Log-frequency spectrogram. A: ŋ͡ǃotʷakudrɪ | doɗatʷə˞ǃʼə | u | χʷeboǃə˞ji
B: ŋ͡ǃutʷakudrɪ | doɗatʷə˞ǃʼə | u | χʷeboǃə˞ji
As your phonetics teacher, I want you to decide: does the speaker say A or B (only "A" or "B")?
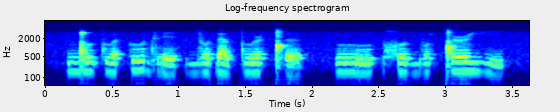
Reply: B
